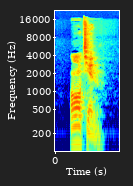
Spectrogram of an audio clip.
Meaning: 1. antiphony 2. chant, refrain
- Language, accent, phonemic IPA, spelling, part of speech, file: French, France, /ɑ̃.tjɛn/, antienne, noun, LL-Q150 (fra)-antienne.wav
